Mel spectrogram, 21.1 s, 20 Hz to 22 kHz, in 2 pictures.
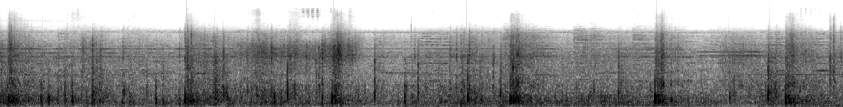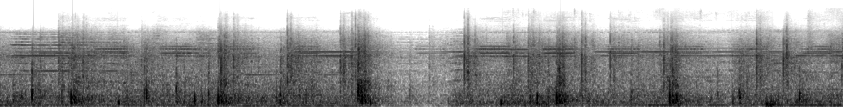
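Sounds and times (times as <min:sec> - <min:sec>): distant firecracker crackle: 0:00.0 - 0:21.0
firework bangs: 0:00.0 - 0:21.0.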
